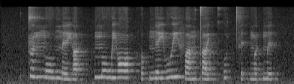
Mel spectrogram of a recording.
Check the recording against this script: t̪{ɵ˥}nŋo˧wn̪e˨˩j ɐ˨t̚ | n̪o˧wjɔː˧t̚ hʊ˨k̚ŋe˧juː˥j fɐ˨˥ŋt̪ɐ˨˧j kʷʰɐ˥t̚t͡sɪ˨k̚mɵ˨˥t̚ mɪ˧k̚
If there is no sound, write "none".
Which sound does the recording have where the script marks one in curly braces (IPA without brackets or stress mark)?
ɵ˥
